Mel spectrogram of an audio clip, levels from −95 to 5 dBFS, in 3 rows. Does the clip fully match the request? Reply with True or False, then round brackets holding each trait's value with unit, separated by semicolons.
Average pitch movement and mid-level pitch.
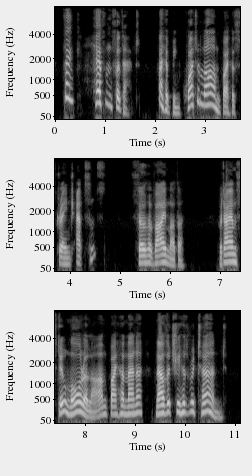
False (7.2 semitones; 165 Hz)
